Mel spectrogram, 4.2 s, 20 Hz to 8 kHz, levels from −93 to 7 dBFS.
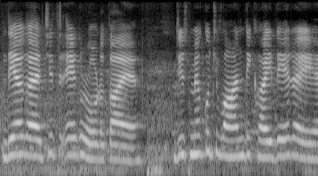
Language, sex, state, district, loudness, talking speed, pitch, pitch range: Hindi, female, Uttar Pradesh, Shamli, -15 LUFS, 200 wpm, 255 Hz, 230-275 Hz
